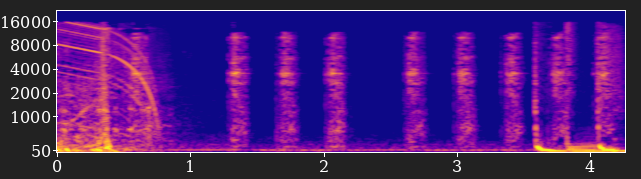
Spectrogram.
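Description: A series of about nine short, bright rasping scrapes in a steady rhythm as something is dragged along the spiral binding of a notebook, framed by louder swooping noises at the start and end.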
